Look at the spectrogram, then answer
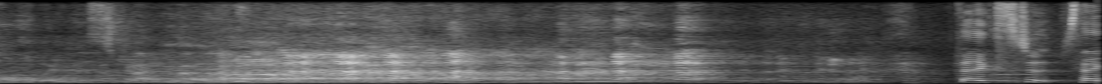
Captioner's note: laughter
